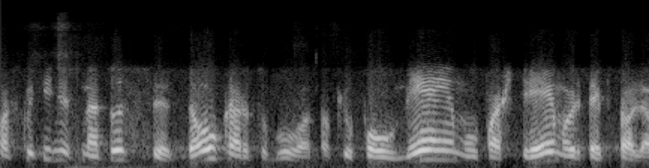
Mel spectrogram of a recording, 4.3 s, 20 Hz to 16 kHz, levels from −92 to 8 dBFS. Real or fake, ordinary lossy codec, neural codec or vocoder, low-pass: real; Opus, 16 kbps; none; 10.8 kHz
